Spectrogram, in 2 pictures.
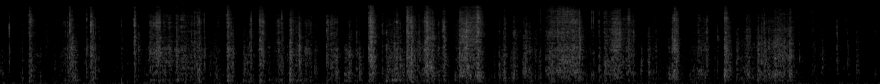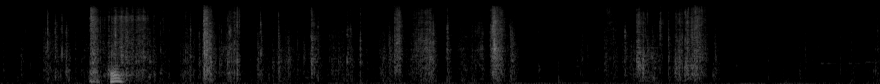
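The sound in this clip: Scissors cut through Christmas gift wrapping paper in a long continuous pass, with steady crisp rustling and crinkling that keeps fairly loud and dense before thinning near the end.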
